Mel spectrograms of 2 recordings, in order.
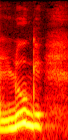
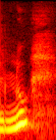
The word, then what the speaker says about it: Lugh: loups donc du dieu loup qui s'écrit effectivement l u GH mais ça ne se prononce pas loug ça se prononce bien loup d'ailleurs à ce sujet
